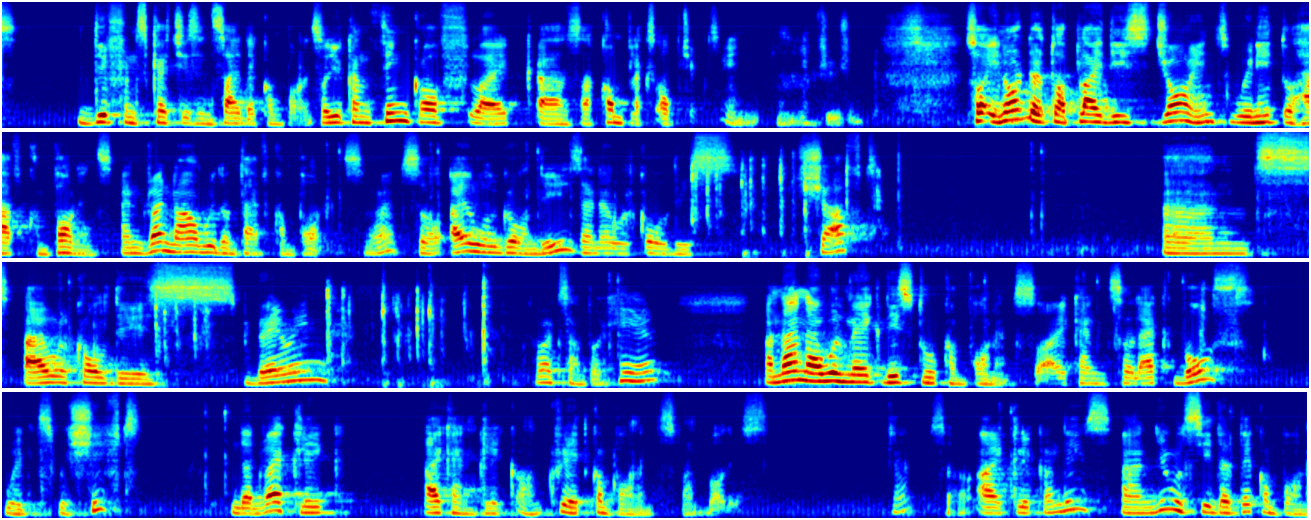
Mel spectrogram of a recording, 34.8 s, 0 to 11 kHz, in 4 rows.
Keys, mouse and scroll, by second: 10.5 click, 13.1 shift+s, 15.3 click, 16.7 click, 18.4 shift+e, 19.3 a, 19.9 n, 20.2 Return, 22.7 click, 27.2 right click, 32.5 click, 34.0 click.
